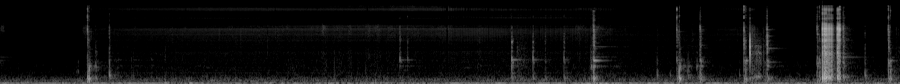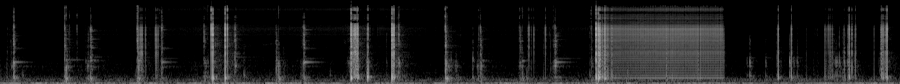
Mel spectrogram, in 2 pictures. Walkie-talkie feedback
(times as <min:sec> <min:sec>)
0:00.9 0:07.6, 0:08.2 0:08.5, 0:10.2 0:13.4, 0:14.1 0:16.3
